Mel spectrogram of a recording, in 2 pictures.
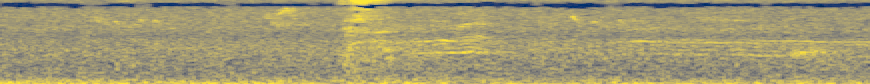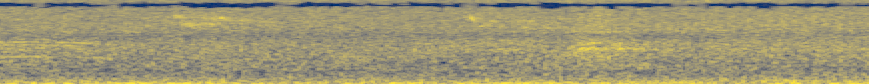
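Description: Wind rumbles steadily against the microphone outdoors.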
